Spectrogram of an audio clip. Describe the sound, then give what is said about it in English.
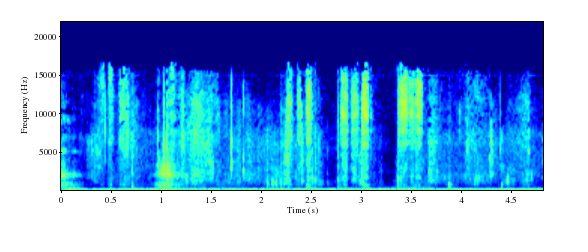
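Someone writes, and the pen scratches on paper in continuous short strokes. The scratching is fairly loud and steady, with no talking over it. “Now, my question is going to be, just a second, I finish writing this.”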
